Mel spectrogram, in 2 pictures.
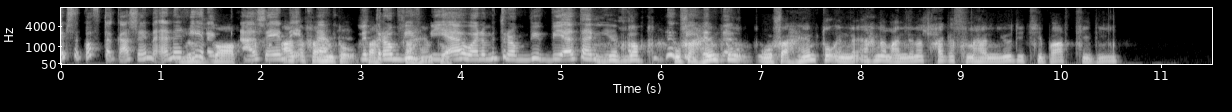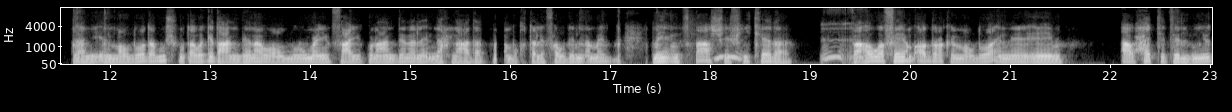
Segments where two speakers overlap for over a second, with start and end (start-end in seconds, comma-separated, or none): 1.1-3.9, 5.3-6.7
